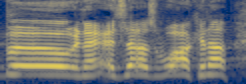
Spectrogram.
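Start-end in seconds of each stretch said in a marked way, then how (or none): 0.0-0.4 short, loud boo; imitated crowd boo. Banquet crowd booing the winner walking up, loud imitated boo. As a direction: jeer it out like an unhappy audience. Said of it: "they're like".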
